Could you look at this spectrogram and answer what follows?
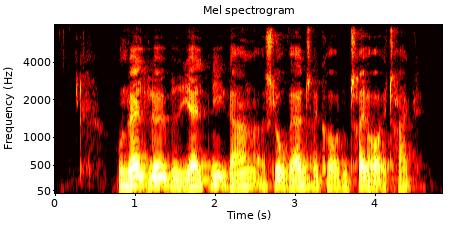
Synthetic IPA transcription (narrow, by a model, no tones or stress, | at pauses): hunʋæl̰d̥lø̰ːb̥ð̞̩ˠiæl̰d̥nḭːɡ̥ɑ̈ŋəɒ̽slɔ̝̰̽ːʋæɐd̥n̩sʁɛkʰɒːd̥n̩t͡sʰʁɛ̰ːɒ̰ːit͡sʰʁaɡ̥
